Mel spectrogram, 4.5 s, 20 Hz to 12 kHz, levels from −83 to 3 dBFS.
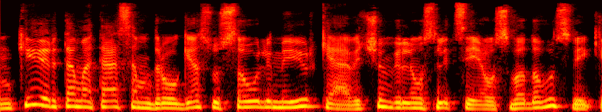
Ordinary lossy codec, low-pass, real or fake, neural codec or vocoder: MP3, 64 kbps; 10.8 kHz; real; none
